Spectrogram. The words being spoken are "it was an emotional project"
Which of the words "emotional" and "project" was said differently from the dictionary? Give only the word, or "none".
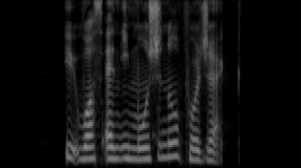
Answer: none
